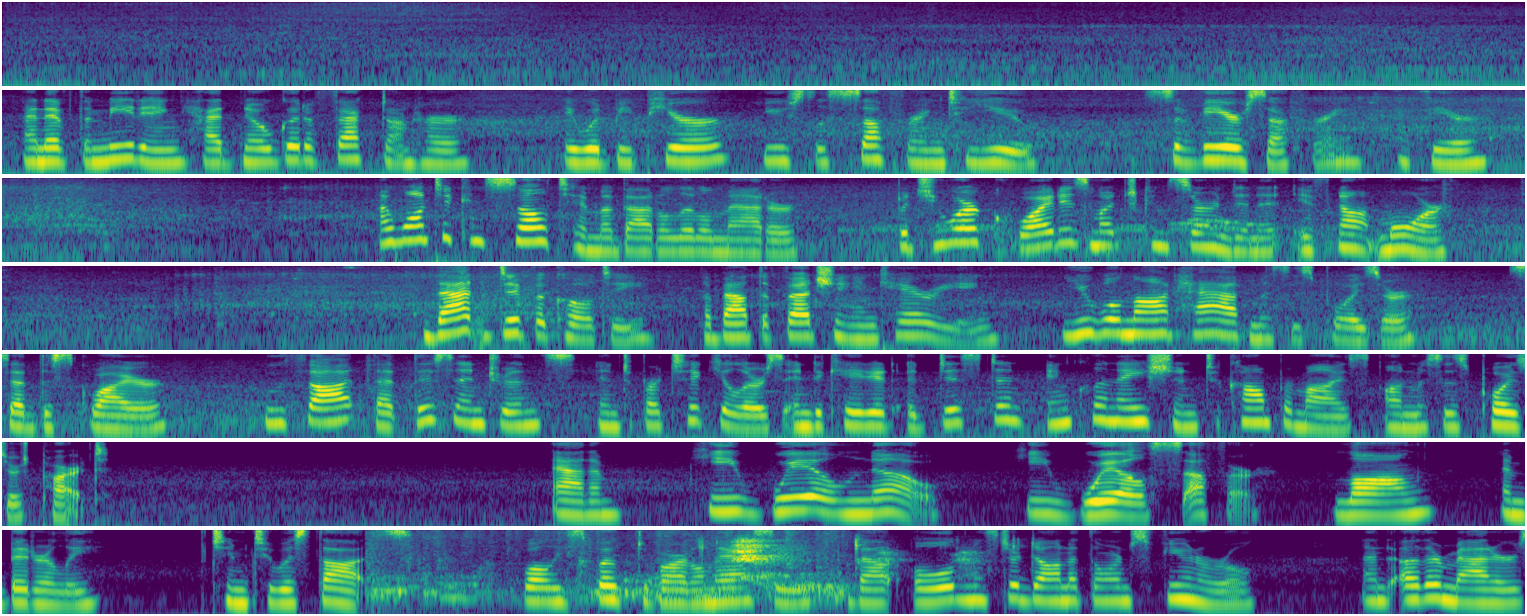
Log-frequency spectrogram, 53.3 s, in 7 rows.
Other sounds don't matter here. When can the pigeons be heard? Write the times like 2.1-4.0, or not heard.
19.4-21.6, 47.5-50.0.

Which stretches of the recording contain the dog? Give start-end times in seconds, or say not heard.
49.1-50.8.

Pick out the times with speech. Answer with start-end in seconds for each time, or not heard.
7.7-15.2, 17.1-22.6, 24.9-38.6, 40.8-53.2.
